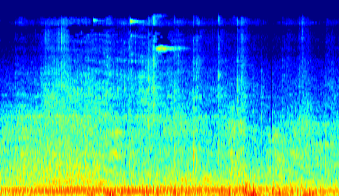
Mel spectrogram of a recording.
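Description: A low, steady engine hum running nearby, fading near the end.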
